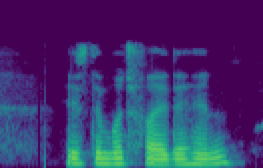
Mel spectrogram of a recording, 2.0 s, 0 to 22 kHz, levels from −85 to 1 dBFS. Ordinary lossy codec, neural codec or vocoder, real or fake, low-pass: Opus, 24 kbps; none; real; 7.2 kHz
